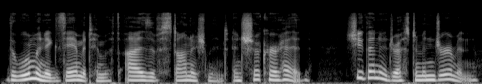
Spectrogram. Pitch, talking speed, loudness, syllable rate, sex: 200 Hz, 225 wpm, -17 LUFS, 6.4 syllables/s, female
